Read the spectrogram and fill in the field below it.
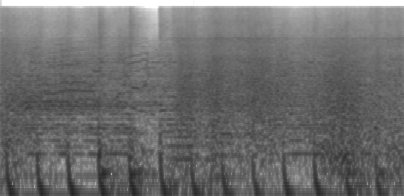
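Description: A loud, continuous roar of rushing surf, with churning water and low, rhythmic thuds recurring about twice a second under the spray.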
